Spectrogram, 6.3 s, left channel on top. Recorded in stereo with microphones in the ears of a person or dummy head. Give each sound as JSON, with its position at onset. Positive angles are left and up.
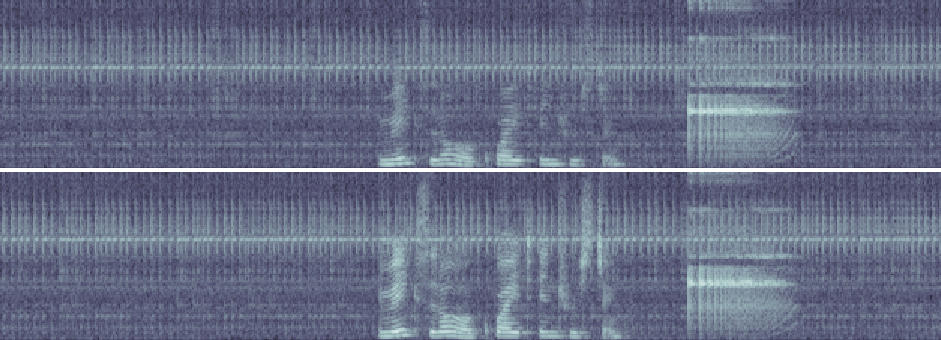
{"t": 2.5, "sound": "a woman speaking", "side_deg": -45, "distance_m": 1.2}
{"t": 4.6, "sound": "a clink", "side_deg": -5, "distance_m": 2.0}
